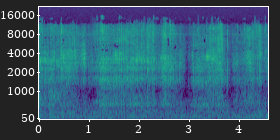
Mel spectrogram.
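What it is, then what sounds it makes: Silicone scrubber pad. Long nails scratch and rub across a small, flexible, round blue silicone scrubber pad with a bristle texture. The result is a continuous, bright, scratchy rustle that swells and briefly dips as the strokes change.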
